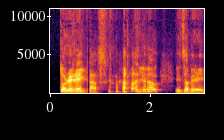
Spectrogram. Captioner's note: laughs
